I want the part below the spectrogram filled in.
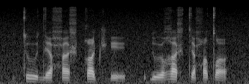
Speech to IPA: t u d ɛ ħ a x q ɘ t͡ʃʼ ɪ | ɗ u ʁ a x t ɘ ħ ɛ tˤ ɨ

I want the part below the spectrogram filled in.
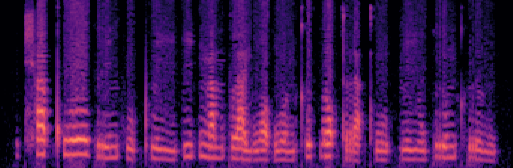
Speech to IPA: t͡ɕʰ a˥˩ p̚ kʰ w oː˥˩ p r i˦˥ n f u˨˩ ʔ pʰ l iː˨˩ p i˦˥ ʔ ŋ a˧ m k l a˨˩ j w ɔ˨˩ ʔ w o˩˦ n kʰ ɯ˦˥ k̚ l ɔ˥˩ ʔ t r a˨˩ ʔ kʰ w u˨˩ ʔ k l iː˧ w p r u˥˩ n kʰ r ɯ˨˩ ŋ

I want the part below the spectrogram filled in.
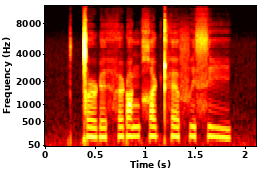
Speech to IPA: ǀ ə˞˨ ɽ ɪ˨ h ə˦ ɽ ɑ˦ ŋ χ ɛ˦ ʈʰ ɛ˦ f i˦ s i˦˨

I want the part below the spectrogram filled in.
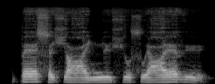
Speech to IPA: p ɛ ɬ ə ç ɒ ʕ e ɲ y ç u sʷ e ʕ ɛ v y

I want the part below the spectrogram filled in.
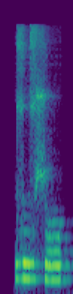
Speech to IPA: z u z ʃ o

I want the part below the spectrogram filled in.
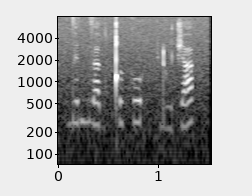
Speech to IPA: d e d n z a d ǃ ɯ k o h i k ɖʱ u t͡ʃ a

